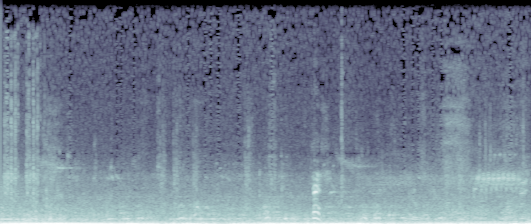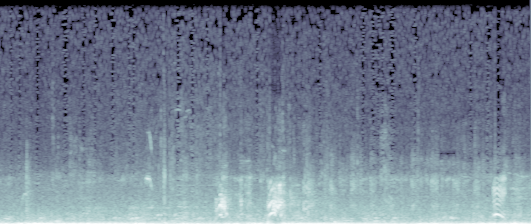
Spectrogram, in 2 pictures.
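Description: A man calls short commands to a dog from a distance.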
